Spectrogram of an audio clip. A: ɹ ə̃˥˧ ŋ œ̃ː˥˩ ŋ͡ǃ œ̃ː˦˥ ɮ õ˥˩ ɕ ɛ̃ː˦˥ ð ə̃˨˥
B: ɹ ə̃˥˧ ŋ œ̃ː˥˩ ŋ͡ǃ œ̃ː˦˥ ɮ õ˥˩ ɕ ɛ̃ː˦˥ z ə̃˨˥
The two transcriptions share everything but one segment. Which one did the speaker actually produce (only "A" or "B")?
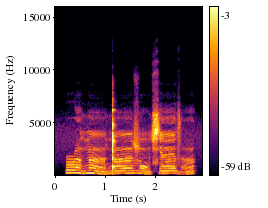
B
